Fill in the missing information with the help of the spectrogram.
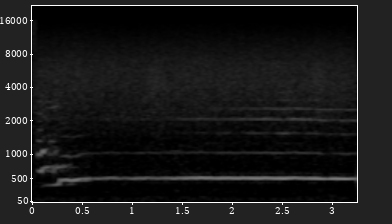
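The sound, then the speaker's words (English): A single long wolf howl in a film scene, as villagers question whether a monster is dead, rises quickly at the start, then holds a steady, drawn-out pitch for several seconds, clear and prominent over a faint low rumble with no talking. “And we do at that point hear a wolf howl.”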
